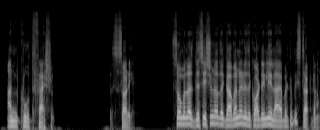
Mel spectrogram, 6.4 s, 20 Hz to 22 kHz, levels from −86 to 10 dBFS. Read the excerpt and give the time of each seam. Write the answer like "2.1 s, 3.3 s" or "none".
2.3 s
